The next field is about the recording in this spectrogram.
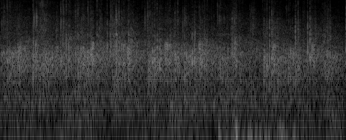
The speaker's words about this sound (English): Can we get a round of applause for Lois?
